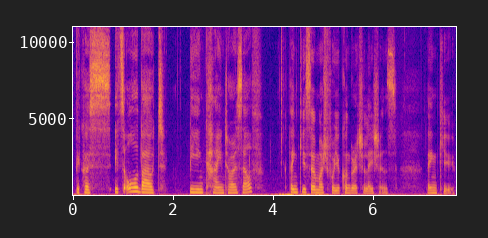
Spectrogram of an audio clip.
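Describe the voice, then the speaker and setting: Slow, soft-spoken Swedish woman. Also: medium pitch, no echo. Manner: gentle, encouraging, slow and reflective with many pauses. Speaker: host. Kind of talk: live video Q&A with viewers.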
